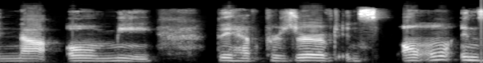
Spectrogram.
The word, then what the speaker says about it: Naomi: like um Na Naomi they don't say Nai they say Naomi they have preserved in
